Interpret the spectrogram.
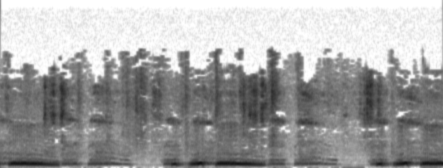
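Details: Spotted dove calls played to draw out other doves: repeated low, rough coos in clustered phrases, a long falling coo near the middle, and further short coos closing the clip.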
